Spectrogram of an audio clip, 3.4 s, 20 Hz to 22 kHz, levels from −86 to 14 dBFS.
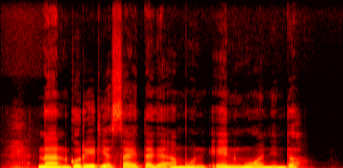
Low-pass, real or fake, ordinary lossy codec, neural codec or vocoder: none; real; none; none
